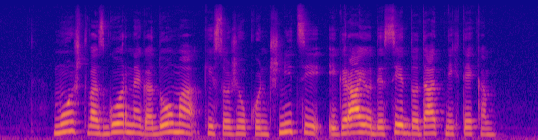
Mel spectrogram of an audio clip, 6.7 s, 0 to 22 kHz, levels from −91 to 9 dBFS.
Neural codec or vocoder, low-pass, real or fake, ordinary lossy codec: vocoder, 44.1 kHz, 128 mel bands every 256 samples, BigVGAN v2; 19.8 kHz; fake; none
